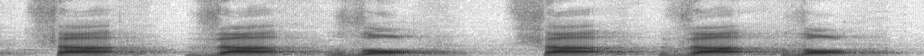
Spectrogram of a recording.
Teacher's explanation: تو اس کی ادائیگی کیسے ہوتی ہے، اس کی ادا کرنے کا طریقہ کیا ہے، وہ آپ کو بتا دیتے ہیں کہ یہ تمام تینوں حروف جو ہم پڑھ رہے ہیں، جو آج کے سبق میں ہمارے 3 حروف ہیں ثا، ظ اور ظ، یہ تینوں حروف زبان کی نوک، سامنے والے جو 2 دانت ہیں ان دانتوں کی نوک سے لگتی ہے۔ تو ہم پڑھتے ہیں ثا ظ ظ، ثا ظ ظ۔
